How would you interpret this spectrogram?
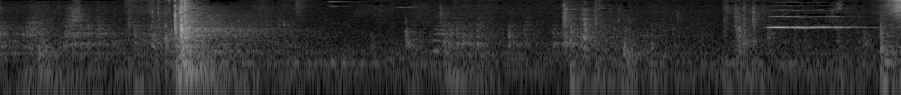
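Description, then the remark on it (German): A young physicist opens a door to a room that looks like a NASA control centre, with dozens of consoles with screens and displays: a sharp knock-like clunk near the start, followed by softer scraping and rattling handling noises, with faint high electronic tones toward the end. “öffnet die Tür zu einem Raum, der aussieht wie das Kontrollzentrum der NASA.”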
